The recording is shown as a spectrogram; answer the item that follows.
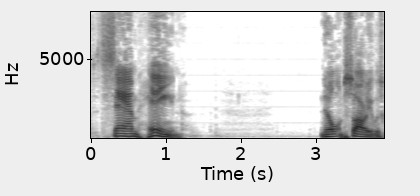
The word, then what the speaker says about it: Samhain: The name of it was Samhain, but it's spelt as Samhain.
